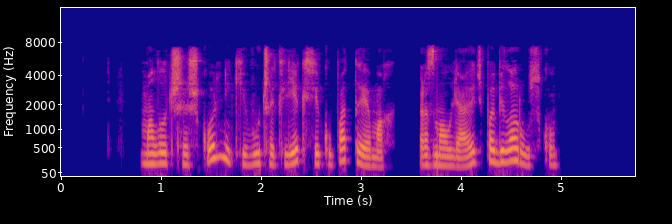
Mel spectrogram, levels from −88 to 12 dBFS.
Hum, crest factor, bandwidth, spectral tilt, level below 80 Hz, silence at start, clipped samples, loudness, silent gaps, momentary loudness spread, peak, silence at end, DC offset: none; 16 dB; 7.8 kHz; -4 dB/octave; -64 dBFS; 0.8 s; under 0.1%; -21 LUFS; 3.35-3.58 s; 9 LU; -6 dBFS; 0.8 s; under 0.1%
